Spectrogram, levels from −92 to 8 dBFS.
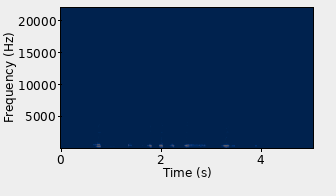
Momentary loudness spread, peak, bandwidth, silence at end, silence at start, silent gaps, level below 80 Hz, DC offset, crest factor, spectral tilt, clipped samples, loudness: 3 LU; -50 dBFS; 5.8 kHz; 1.15 s; 0.65 s; 0.91-0.96 s, 1.06-1.33 s, 1.42-1.71 s, 1.84-1.95 s, 2.05-2.15 s, 2.29-2.45 s, 2.91-3.17 s, 3.56-3.86 s; under -90 dBFS; under 0.1%; 20 dB; -5 dB/octave; under 0.1%; -67 LUFS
